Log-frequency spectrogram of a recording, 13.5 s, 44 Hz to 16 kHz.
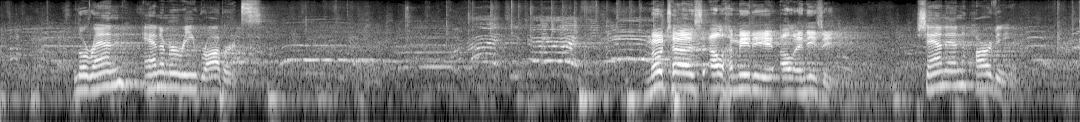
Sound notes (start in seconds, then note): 3.3 cheering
